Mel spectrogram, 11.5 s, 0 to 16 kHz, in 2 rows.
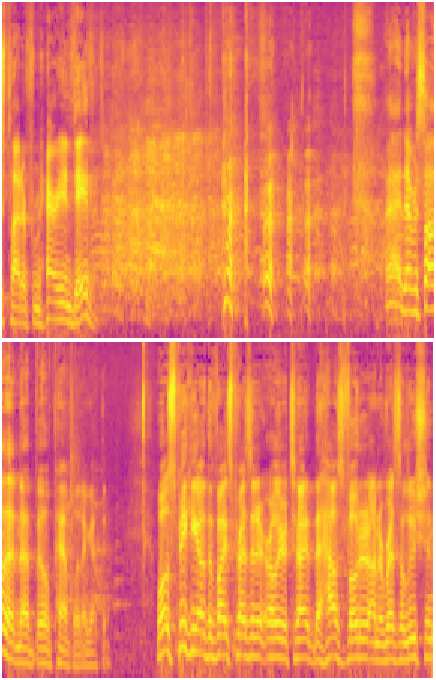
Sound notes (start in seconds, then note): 1.2 laughter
